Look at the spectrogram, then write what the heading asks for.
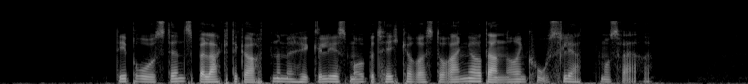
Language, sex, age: Norwegian, male, 24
